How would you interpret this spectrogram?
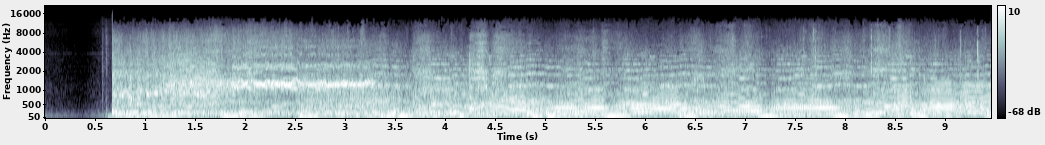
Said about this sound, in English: The other gunman chases them with the car.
